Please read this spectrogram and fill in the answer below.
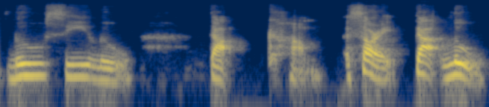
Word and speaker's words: Lusea: hesitated lucy so my my name is spelled as l-u-s-e-a lucy like the ocean lucy lou dot-com sorry got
